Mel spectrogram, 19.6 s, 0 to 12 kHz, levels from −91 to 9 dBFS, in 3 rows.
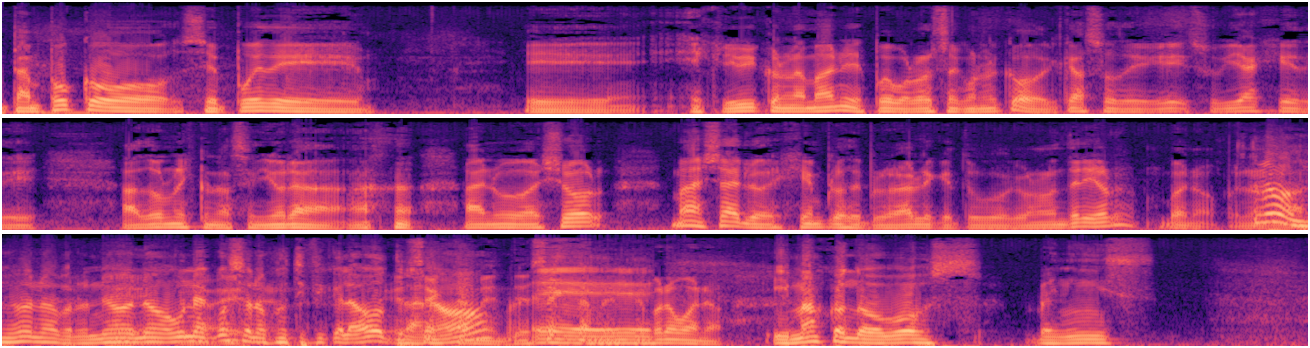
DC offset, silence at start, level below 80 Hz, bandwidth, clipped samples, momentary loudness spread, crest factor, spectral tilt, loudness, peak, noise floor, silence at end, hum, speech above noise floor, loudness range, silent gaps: under 0.1%; 0 s; -28 dBFS; 11 kHz; 1%; 11 LU; 10 dB; -6.5 dB/octave; -11 LUFS; 0 dBFS; -35 dBFS; 0 s; none; 25 dB; 6 LU; none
